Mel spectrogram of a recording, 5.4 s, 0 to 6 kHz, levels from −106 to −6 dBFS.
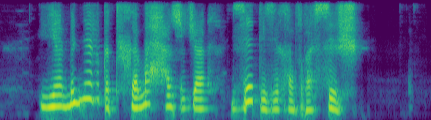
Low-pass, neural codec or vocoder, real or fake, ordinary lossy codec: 5.4 kHz; codec, 16 kHz in and 24 kHz out, 0.6 kbps, FireRedTTS-2 codec; fake; Opus, 64 kbps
